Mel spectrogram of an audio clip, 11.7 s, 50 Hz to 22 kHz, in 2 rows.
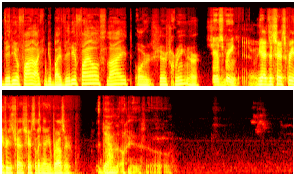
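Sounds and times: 
speech: 0.0 - 9.3
low steady background hum: 0.0 - 9.5
faint birds chirping: 8.6 - 11.6.

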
